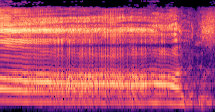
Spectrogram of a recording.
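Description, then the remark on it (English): A man's voice lets out a long, loud, anguished wail imitating a scream from hell in the film Spawn, where Michael Jai White is sent to the depths of hell, holding one strained pitch for about two seconds before it cracks and drops away. “Nigga, they sent Michael Jai White to the depths of hell yeah. screaming, Wanda!”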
